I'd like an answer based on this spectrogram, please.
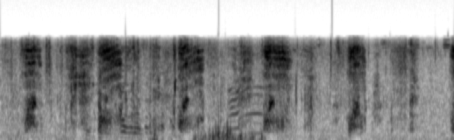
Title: reverse sneezing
